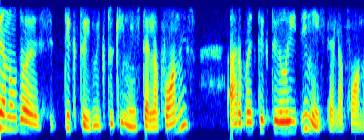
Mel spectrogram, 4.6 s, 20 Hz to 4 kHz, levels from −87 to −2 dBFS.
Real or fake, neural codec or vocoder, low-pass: real; none; 3.6 kHz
